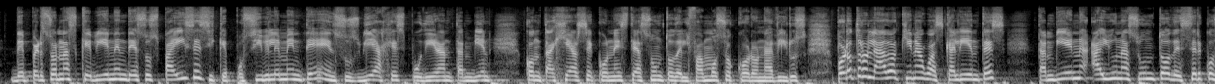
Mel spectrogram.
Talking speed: 170 wpm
